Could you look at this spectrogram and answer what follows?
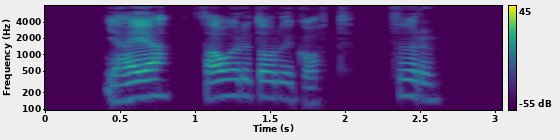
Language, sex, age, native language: Icelandic, male, 30-39, Icelandic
